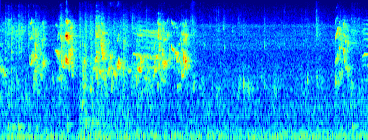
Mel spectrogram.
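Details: Budgerigars chirping and singing: a dense burst of scratchy, high chatter and squawks lasting about two seconds, then near quiet before a short final flurry of chirps.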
